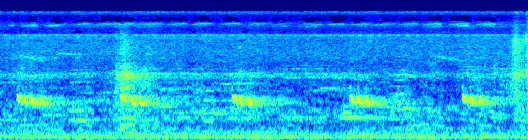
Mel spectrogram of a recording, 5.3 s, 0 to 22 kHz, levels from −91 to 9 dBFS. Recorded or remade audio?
recorded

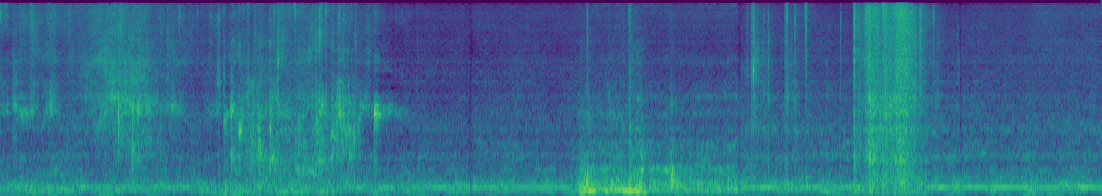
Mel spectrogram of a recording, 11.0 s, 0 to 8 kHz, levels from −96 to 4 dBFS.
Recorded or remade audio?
remade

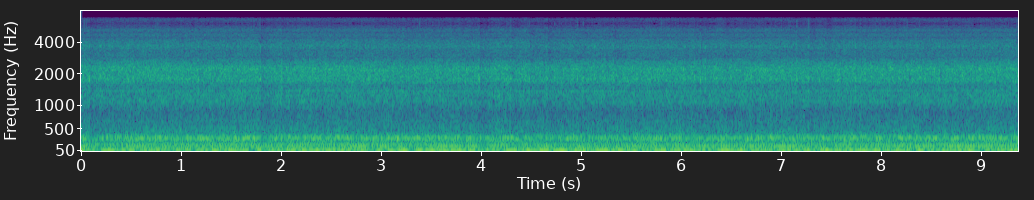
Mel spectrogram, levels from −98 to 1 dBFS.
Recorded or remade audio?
recorded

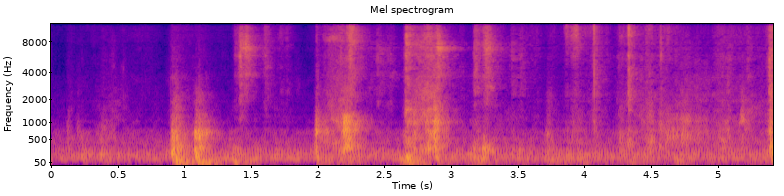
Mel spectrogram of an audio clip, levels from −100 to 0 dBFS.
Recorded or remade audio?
remade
